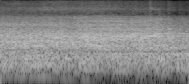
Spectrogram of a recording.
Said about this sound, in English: There it goes. This was an unbranded, giant, new kind of garbage truck.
